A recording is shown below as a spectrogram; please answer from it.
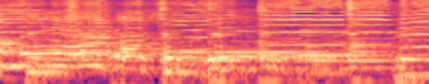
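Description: Live Latin band playing salsa: congas, timbales and drum kit striking a busy rhythm under a sustained melody line.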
